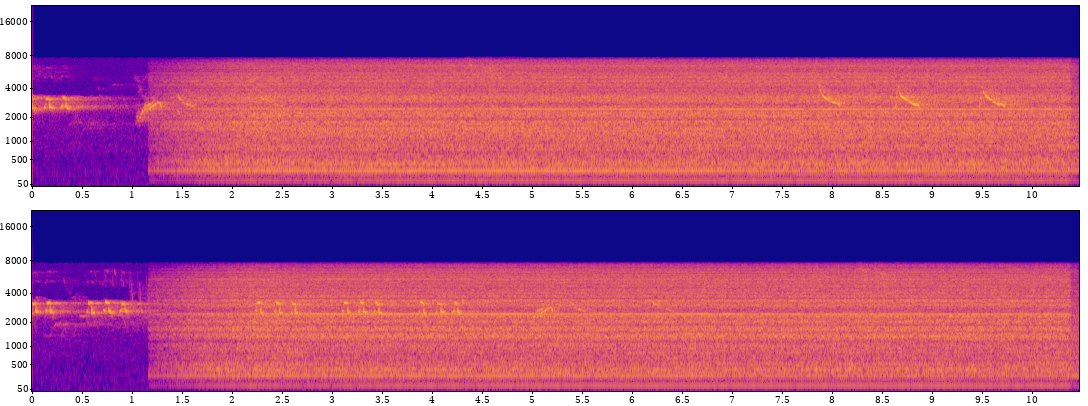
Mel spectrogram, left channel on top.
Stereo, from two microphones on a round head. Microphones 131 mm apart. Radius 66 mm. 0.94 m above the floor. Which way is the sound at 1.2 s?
Centre (ahead or behind).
